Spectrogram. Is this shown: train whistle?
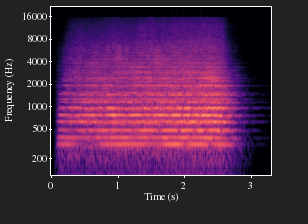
yes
